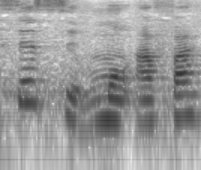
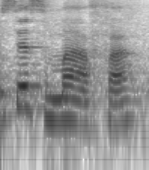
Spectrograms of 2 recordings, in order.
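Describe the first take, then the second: First: The middle word stays separate as mo. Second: The middle word merges with the next into ma. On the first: "there's sesi mo afa" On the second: "the mo and then the afa joins together"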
